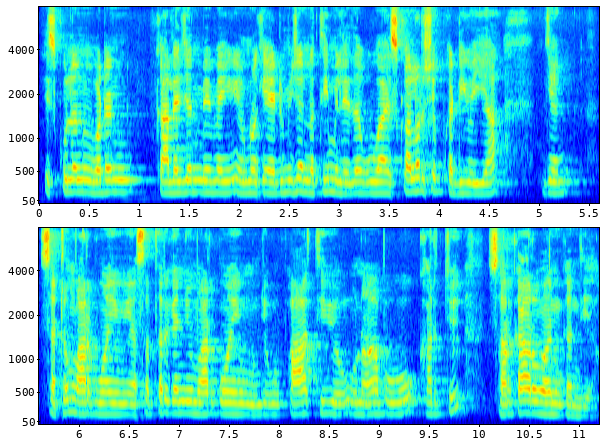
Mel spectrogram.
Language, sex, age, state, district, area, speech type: Sindhi, male, 45-60, Maharashtra, Thane, urban, spontaneous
